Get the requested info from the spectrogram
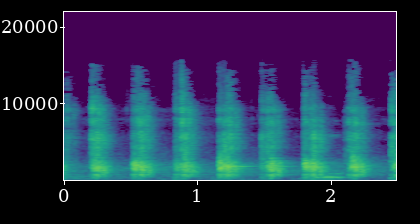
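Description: Audience clapping together in a steady rhythm, about three claps a second, the kind of clapping that calls for an encore.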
